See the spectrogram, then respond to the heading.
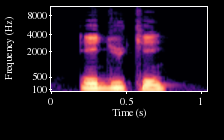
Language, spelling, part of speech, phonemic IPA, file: French, éduquer, verb, /e.dy.ke/, Fr-éduquer.ogg
- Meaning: to educate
